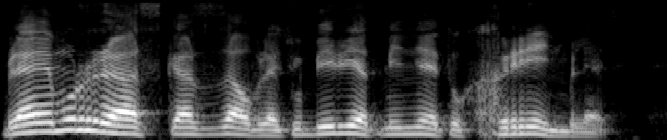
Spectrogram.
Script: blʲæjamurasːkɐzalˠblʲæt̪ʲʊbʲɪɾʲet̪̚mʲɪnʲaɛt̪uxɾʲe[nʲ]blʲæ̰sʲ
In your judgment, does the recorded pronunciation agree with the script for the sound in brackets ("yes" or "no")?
yes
